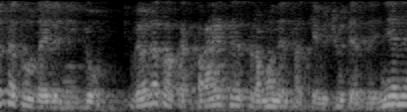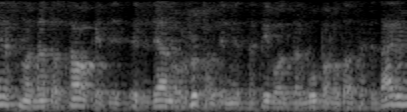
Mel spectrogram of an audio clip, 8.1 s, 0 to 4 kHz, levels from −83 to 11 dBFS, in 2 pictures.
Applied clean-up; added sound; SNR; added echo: none; none; none; reverberation time 0.8 s.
